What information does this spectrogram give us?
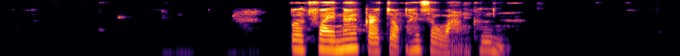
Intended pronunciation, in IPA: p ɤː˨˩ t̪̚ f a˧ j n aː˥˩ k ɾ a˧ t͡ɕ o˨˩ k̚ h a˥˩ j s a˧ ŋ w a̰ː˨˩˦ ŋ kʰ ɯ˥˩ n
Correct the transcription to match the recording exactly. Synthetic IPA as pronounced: p ɤː˨˩ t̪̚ f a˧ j n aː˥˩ k ɾ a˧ t͡ɕ o˨˩ k̚ h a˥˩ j s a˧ w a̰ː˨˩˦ ŋ kʰ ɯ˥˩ n

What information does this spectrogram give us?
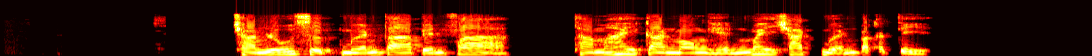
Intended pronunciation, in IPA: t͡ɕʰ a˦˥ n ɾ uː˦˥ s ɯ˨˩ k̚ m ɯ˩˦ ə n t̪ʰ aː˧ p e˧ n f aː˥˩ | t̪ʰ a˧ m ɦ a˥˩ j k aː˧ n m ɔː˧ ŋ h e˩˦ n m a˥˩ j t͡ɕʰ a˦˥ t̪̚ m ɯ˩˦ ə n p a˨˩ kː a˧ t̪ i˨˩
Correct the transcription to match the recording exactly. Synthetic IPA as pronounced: t͡ɕʰ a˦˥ n ɾ uː˦˥ s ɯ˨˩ k̚ m ɯ˩˦ ə n t̪ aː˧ p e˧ n f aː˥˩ | t̪ʰ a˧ m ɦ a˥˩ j k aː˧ n m ɔː˧ ŋ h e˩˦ n m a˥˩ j t͡ɕʰ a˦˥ t̪̚ m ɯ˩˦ ə n p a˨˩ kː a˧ t̪ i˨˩

